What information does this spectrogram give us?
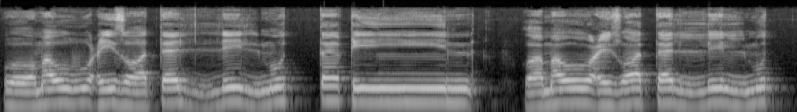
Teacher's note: وقف میں نون کو سائلنٹ کر دیں گے، یعنی ساکن کر دیں گے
